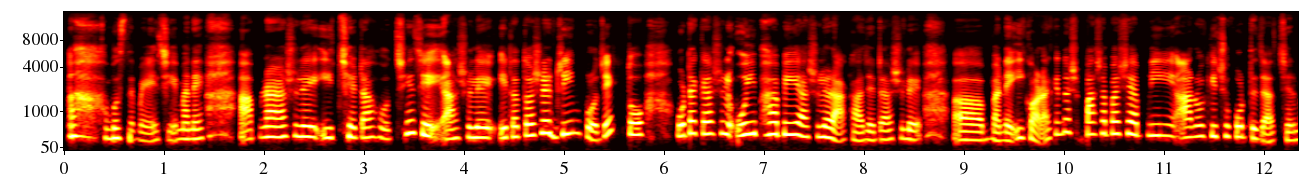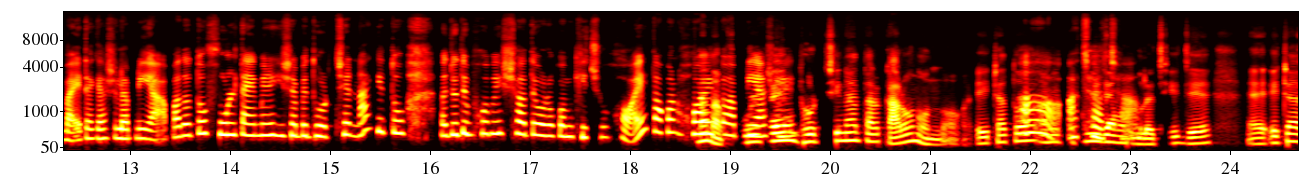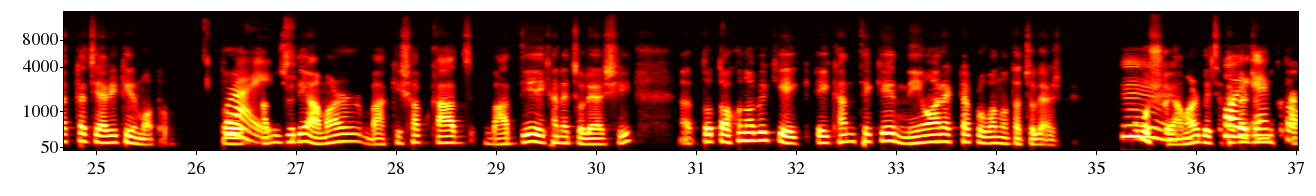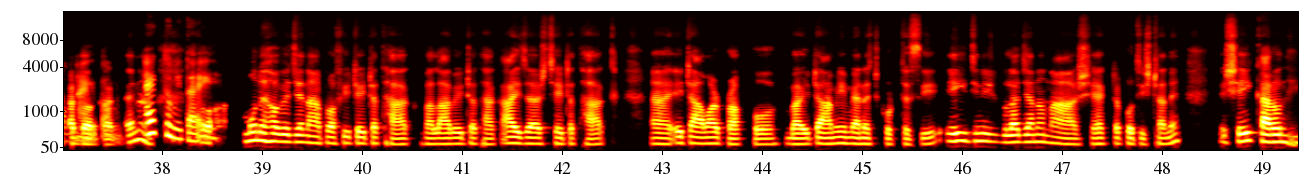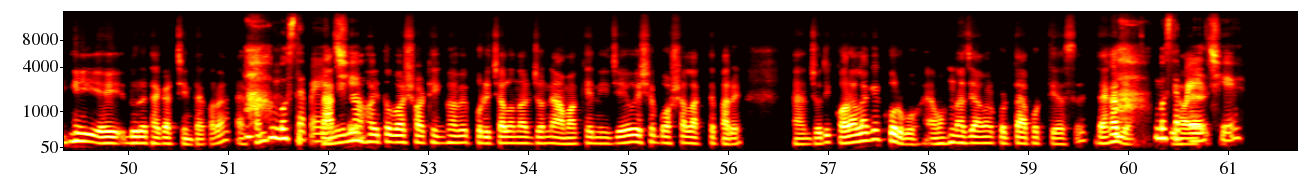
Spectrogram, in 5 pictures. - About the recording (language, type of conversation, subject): Bengali, podcast, তোমার প্রিয় প্যাশন প্রজেক্টটা সম্পর্কে বলো না কেন?
- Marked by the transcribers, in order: other background noise; "পেরেছি" said as "পেরেচি"; in English: "dream project"; in English: "charity"; tapping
